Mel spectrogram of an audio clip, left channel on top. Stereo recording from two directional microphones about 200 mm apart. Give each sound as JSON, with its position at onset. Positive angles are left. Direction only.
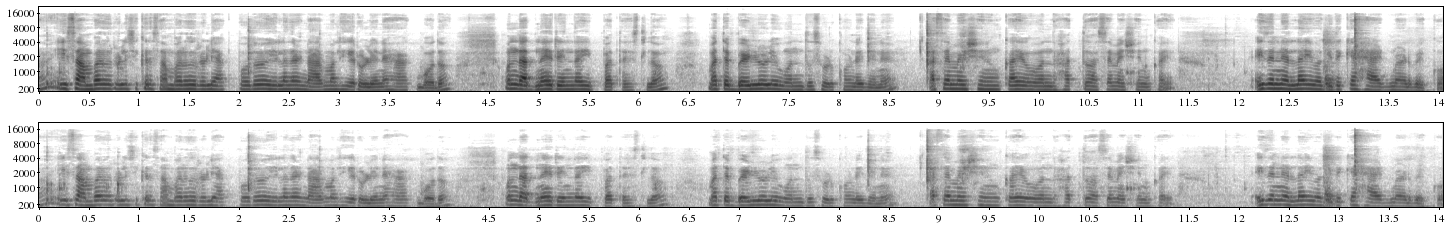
{"t": 0.3, "sound": "speech", "side_deg": 55}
